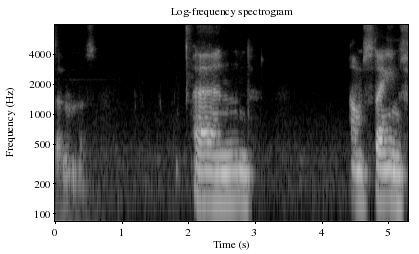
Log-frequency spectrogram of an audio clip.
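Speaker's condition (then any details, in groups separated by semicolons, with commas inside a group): Motor neurone disease; terminal, no cure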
